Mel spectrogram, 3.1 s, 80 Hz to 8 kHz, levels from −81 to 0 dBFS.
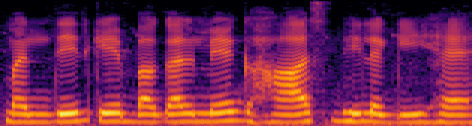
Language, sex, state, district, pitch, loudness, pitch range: Hindi, female, Uttar Pradesh, Lucknow, 185 Hz, -15 LUFS, 180-195 Hz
